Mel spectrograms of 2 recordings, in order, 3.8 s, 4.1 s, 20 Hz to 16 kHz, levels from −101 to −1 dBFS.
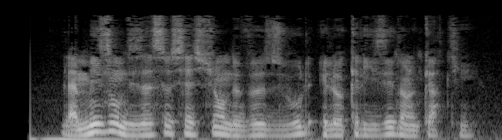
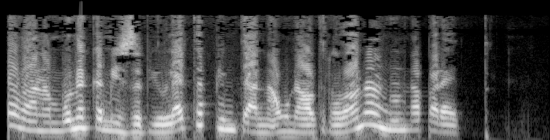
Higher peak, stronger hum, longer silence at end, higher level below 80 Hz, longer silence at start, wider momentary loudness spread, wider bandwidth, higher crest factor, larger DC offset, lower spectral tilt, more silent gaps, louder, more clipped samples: second, -14 dBFS vs 0 dBFS; neither; second, 0 s vs 0.7 s; second, -62 dBFS vs -48 dBFS; first, 0.2 s vs 0.05 s; first, 12 LU vs 6 LU; about the same, 11.5 kHz vs 11.5 kHz; about the same, 18 dB vs 16 dB; neither; first, -6 dB/octave vs -4 dB/octave; neither; second, -32 LUFS vs -15 LUFS; neither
